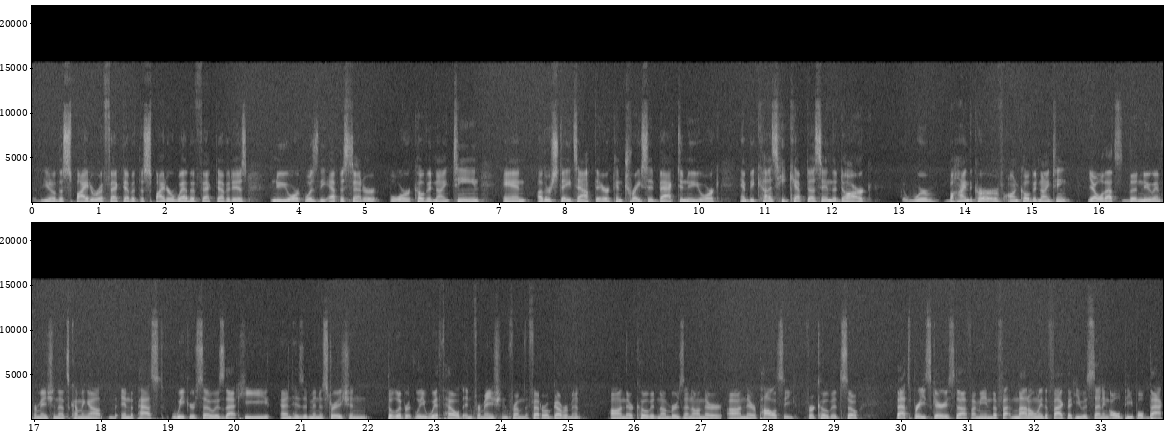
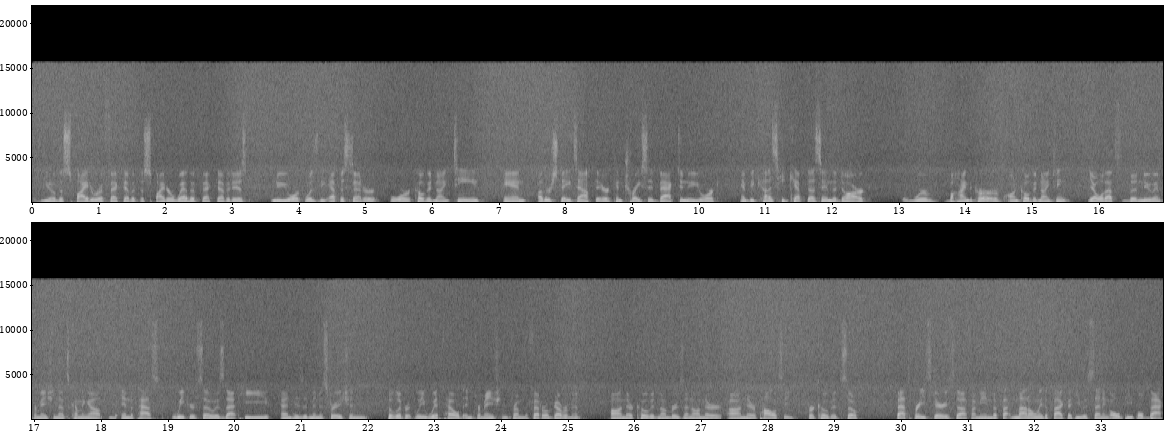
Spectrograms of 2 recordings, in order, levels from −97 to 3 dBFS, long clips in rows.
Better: first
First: hiss; faint; throughout; 20 dB below the speech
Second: hiss; loud; throughout; 5 dB below the speech

